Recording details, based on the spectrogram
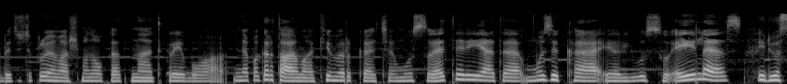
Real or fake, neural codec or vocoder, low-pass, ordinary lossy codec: fake; autoencoder, 48 kHz, 128 numbers a frame, DAC-VAE, trained on Japanese speech; 14.4 kHz; MP3, 48 kbps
